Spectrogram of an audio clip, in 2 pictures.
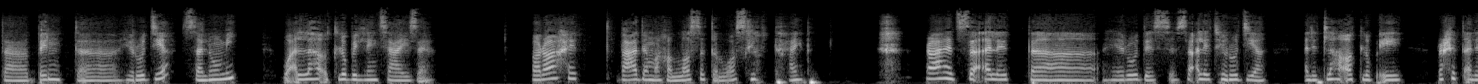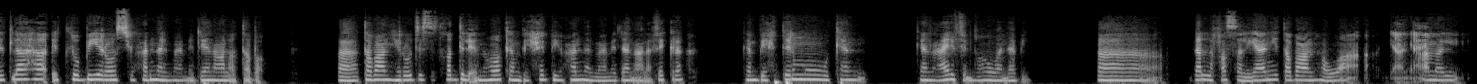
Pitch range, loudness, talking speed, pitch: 190-220 Hz, -21 LUFS, 120 wpm, 205 Hz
